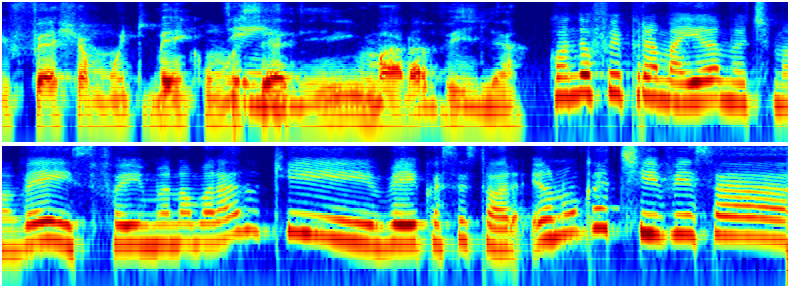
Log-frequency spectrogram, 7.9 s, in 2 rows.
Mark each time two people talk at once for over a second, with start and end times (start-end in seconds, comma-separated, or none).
none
